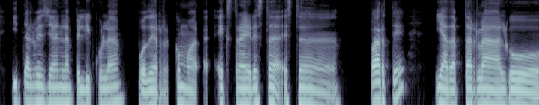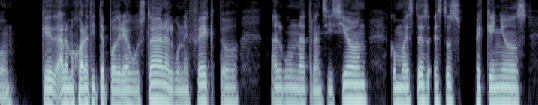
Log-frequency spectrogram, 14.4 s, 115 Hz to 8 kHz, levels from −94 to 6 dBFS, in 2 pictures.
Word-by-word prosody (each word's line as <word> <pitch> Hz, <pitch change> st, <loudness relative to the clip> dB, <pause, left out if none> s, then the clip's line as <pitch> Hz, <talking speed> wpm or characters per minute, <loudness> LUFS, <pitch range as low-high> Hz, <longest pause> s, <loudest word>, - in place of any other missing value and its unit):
y 130 Hz, -, -3 dB
tal 130 Hz, -1 st, -1 dB
vez 125 Hz, -2 st, 0 dB
ya 120 Hz, -1 st, 0 dB
en 120 Hz, 0 st, 0 dB
la 120 Hz, -, +1 dB
película 115 Hz, +3 st, -2 dB, 0.2 s
poder 100 Hz, -2 st, 0 dB
como 115 Hz, -3 st, -1 dB
e -, -, -8 dB, 0.2 s
extraer 115 Hz, 0 st, 0 dB
esta 120 Hz, 0 st, +1 dB
esta 110 Hz, -4 st, -3 dB, 0.4 s
parte, 145 Hz, -, +1 dB, 0.4 s
y 120 Hz, -, 0 dB
adaptarla 110 Hz, 0 st, +2 dB
a -, -, +2 dB
algo 105 Hz, -4 st, +2 dB, 0.4 s
que 115 Hz, -1 st, +3 dB
a -, -, +5 dB
lo 115 Hz, -, +5 dB
mejor 115 Hz, 0 st, +5 dB
a -, -, +5 dB
ti 120 Hz, -, -2 dB
te 120 Hz, -, +1 dB
podría 105 Hz, -1 st, +2 dB
gustar, 130 Hz, +6 st, +3 dB
algún 105 Hz, -4 st, 0 dB
efecto, 120 Hz, +1 st, -2 dB, 0.4 s
alguna 115 Hz, -1 st, -1 dB
transición, 125 Hz, +6 st, +1 dB, 0.3 s
como 115 Hz, 0 st, +2 dB
estos 130 Hz, +1 st, +1 dB
estos 130 Hz, -1 st, -2 dB, 0.2 s
pequeños, 120 Hz, -1 st, +2 dB
115 Hz, 145 wpm, -21 LUFS, 105-125 Hz, 0.4 s, a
